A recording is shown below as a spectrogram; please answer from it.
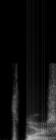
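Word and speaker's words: Sborz: and they didn't really they used uh uh spores how do you say how do you see his last name that evaldi the guy relieved evaldi last night spores right spores SP spores it's a it's a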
